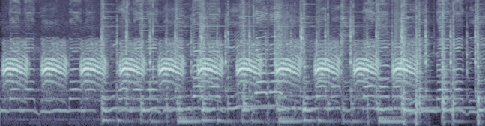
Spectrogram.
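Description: Cartoon background music with a steady bass beat, overlaid by a repeated bird-like squawking call about twice a second.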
